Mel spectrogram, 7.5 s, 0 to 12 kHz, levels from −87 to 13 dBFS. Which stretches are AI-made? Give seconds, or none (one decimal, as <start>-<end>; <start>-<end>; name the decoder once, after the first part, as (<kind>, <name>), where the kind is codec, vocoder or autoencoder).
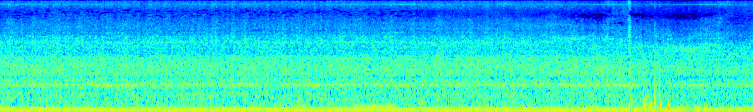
4.2-5.7 (autoencoder, DAC-VAE)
